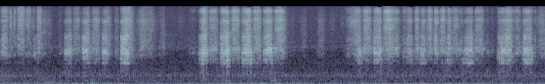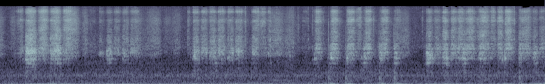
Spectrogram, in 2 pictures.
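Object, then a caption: Charcoal stick on drawing paper laid on a board. A hand scratches and rubs a black charcoal stick across a sheet of white drawing paper bearing a charcoal portrait, laid flat on a dark backing board on a wooden table. Repeated bursts of bright, dry, scratchy strokes come and go with short quieter pauses between them, over a faint steady low rumble.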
